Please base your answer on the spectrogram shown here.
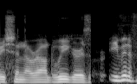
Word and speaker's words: Uyghur: Could you teach us the correct way to pronounce Uyghur or Uyghur? Okay, here we go. So Uyghur is pronounced Uyghur. Uyghur.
